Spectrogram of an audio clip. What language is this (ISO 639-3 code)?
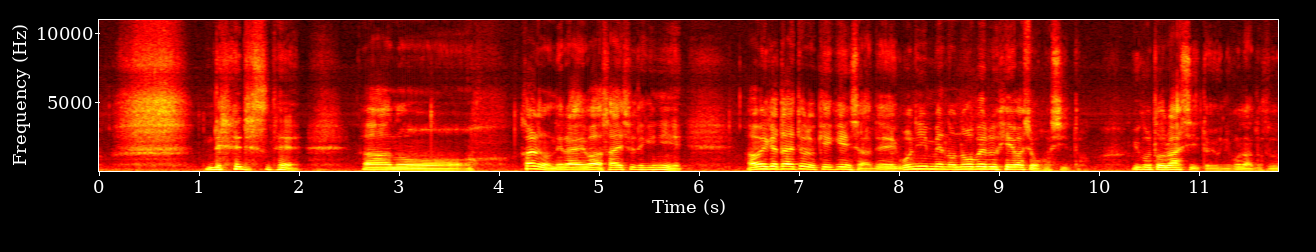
jpn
